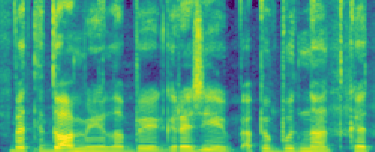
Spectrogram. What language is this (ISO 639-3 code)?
lit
